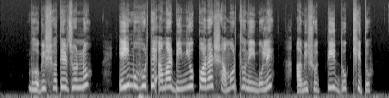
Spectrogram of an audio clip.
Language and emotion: Bengali, sad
